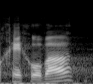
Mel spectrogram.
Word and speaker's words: Yahvé: Entonces, si se pronunciaba Yahvé o Jehová, era nomás un debate histórico según las consonantes que teníamos. No escribían los vocales, no sabíamos cómo se pronunciaba. Ahora la opinión más común, más cierta es Yahvé.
